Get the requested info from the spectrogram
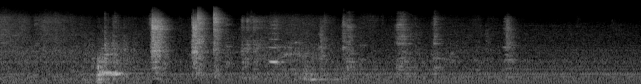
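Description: A run of about ten sharp clicks and clunks from a moving train: a few loud ones close together about a second in, then softer and further apart, over a steady low hum.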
